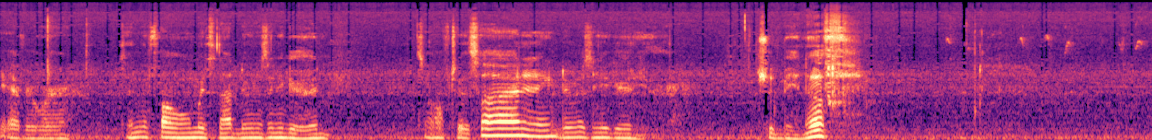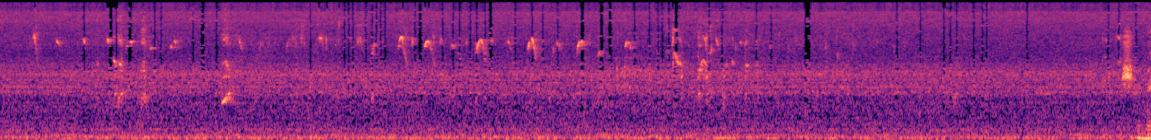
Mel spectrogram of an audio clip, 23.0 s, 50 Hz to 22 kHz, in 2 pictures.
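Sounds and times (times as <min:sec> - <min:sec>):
faint low hum: 0:00.0 - 0:23.0
faint high-pitched chirps: 0:09.4 - 0:20.1.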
